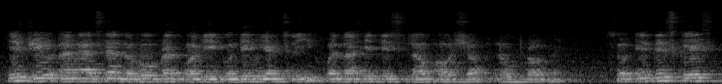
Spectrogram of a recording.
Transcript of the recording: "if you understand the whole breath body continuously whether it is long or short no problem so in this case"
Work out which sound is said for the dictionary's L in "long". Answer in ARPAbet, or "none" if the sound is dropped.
N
